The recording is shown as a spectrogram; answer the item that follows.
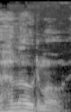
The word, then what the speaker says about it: Holodomor: The Holodomor, HOLODOMOR. Okay. And it's from Ukrainian. It means terror hunger, I think. Okay. So it sounds like Holocaust, but it's a different linguistic root.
